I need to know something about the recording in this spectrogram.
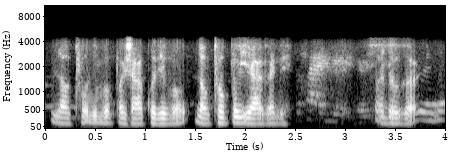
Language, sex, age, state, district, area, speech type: Manipuri, male, 30-45, Manipur, Kangpokpi, urban, conversation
